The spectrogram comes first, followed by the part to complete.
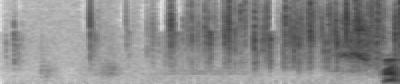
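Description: A handful of small plastic dice rattled in a cupped hand: a quick, thickening run of little clicks that grows louder toward the end, as the dice are shaken for a roll.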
